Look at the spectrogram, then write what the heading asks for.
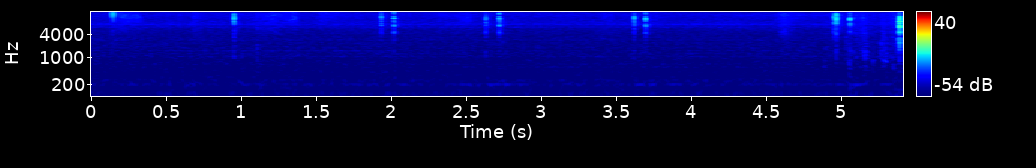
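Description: Typing on a computer keyboard: sparse, faint clicks and small bursts of keystrokes scattered over a low background hum, irregular in rhythm and quiet throughout.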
